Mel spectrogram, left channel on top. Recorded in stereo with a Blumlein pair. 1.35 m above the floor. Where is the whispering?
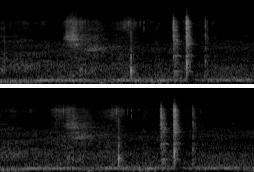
20° left, 1.7 m.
